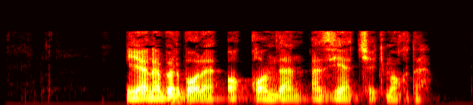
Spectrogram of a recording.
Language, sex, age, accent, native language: Uzbek, male, 18-24, Toshkent shahri, Uzbek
